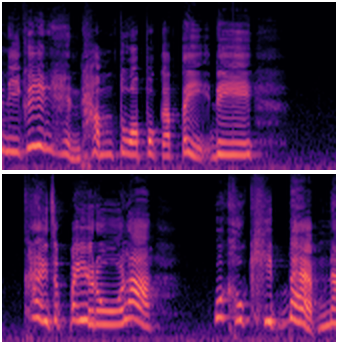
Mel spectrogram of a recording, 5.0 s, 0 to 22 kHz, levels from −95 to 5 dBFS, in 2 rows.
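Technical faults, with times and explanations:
1.73 s and 4.41 s: dropped samples. Each is a single sharp click in the speech, likely from a handful of samples (about a tenth of a millisecond) missing, so the waveform jumps abruptly. Unlike a dropout, no sound goes silent; only the step is heard.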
